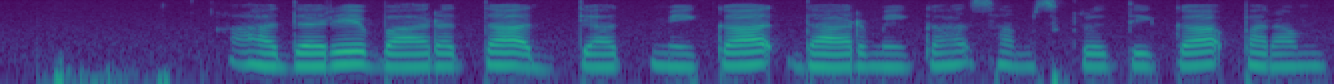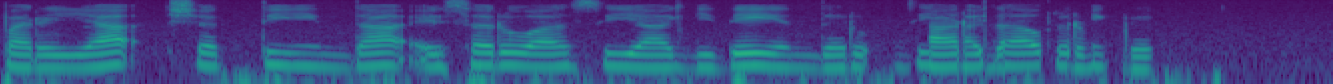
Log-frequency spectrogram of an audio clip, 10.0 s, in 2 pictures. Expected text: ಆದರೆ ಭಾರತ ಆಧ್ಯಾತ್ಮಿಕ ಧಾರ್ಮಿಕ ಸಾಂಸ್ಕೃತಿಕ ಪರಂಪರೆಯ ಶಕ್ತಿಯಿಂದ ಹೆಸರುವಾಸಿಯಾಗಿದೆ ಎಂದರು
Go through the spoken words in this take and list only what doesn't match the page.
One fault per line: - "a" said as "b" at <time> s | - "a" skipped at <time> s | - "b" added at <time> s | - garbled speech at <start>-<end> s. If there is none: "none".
- garbled speech at 8.3-9.3 s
